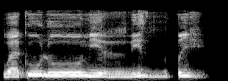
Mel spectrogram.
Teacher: nun sukunnya dimasukkan ke huruf ra bila gunnah, tidak disertai dengan gunnah. Ya, tidak ada suara dengung, suara hidung ataupun durasi yang ditahan. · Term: idgham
